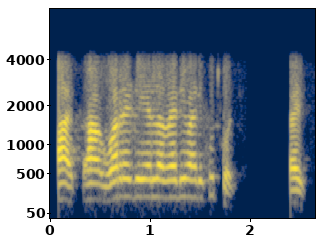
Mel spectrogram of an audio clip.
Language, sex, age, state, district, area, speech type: Kannada, male, 60+, Karnataka, Udupi, rural, conversation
